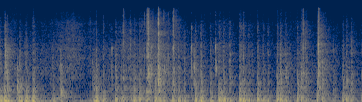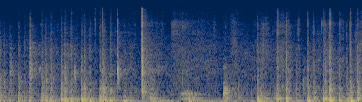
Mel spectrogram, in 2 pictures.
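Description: Long pointed nails tap and scratch the surface of an inflated, hollow, red heart-shaped mylar foil balloon held in the hands. The result is a rapid, uneven patter of short, dull, low thumps with almost no ring, broken by occasional bright, crinkly scratches across the foil.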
